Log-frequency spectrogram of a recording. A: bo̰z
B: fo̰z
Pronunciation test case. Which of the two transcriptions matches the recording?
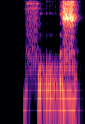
B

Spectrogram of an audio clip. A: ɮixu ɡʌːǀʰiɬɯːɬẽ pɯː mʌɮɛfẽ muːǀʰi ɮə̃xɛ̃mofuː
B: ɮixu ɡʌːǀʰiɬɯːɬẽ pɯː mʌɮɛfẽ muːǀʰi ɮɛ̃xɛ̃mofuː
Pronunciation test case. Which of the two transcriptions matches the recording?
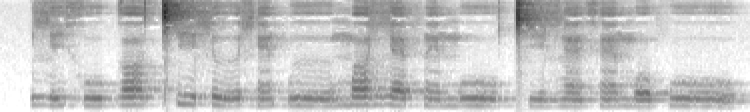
B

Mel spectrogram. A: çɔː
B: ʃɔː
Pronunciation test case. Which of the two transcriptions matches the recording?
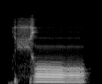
A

